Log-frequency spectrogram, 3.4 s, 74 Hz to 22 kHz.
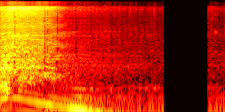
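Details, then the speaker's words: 1974 VW Beetle SunBug flat-four with standard-weight flywheel (replaced the original lightweight one), revving up crisply and dropping back cleanly with no knock or miss; smooth, snappy acceleration, healthy free revving. ">> That is smooth. Snappy acceleration. Very snappy."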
